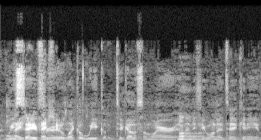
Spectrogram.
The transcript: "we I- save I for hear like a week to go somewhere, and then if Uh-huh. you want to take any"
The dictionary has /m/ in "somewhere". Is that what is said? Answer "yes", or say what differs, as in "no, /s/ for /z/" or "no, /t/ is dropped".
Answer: yes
